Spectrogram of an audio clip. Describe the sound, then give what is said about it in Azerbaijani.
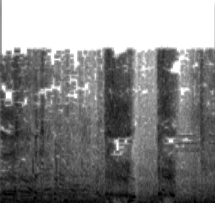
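Young protesters lying on the ground in a university courtyard cough and clear their throats. Several rough, scattered coughs overlap with a murmur of voices in the background. “Gənclər Tibb Universitetinin həyətində uzanıb öskürməyə başlayıblar.”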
